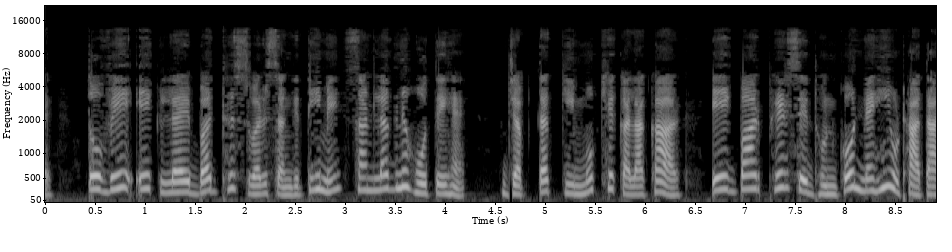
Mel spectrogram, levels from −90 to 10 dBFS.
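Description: From start to finish the speech carries plainly audible AAC compression damage, likely from AAC-LC coding at a low bitrate, which fits roughly 32 kbps. Nothing remains above 13.8 kHz, so the top end sounds dull, and coarse spectral quantisation leaves the detail smeared.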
